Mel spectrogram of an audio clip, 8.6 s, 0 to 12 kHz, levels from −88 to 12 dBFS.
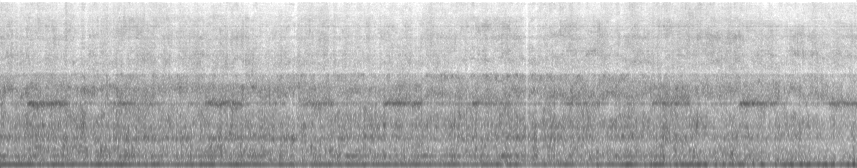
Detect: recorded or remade remade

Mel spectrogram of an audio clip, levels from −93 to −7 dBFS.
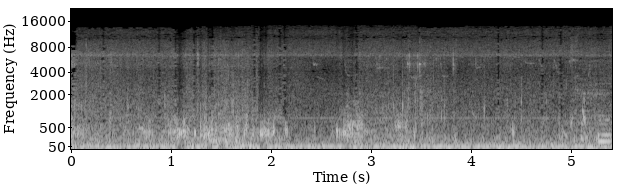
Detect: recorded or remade recorded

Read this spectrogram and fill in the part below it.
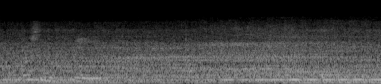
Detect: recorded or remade recorded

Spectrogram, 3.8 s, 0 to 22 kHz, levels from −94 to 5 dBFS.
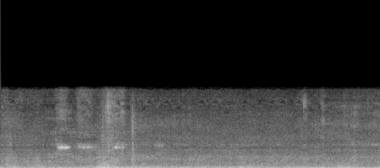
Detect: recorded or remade remade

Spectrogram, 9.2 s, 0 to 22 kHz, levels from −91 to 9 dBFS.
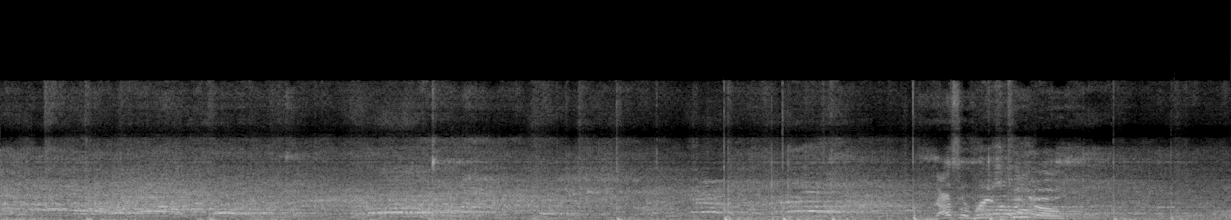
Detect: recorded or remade remade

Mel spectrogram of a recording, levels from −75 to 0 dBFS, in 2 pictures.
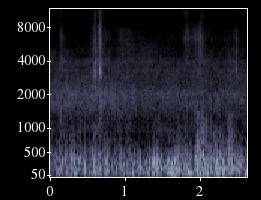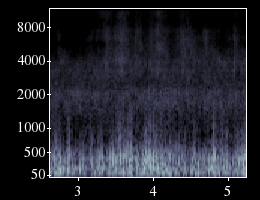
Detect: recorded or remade remade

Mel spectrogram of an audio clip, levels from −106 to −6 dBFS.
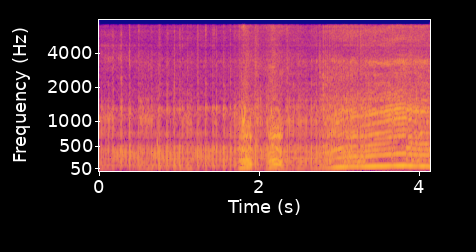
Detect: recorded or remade remade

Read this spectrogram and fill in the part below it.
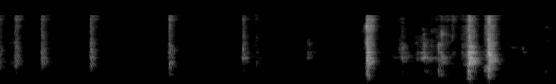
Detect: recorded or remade remade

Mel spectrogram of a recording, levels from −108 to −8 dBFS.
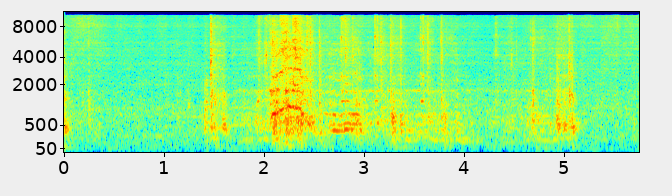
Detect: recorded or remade remade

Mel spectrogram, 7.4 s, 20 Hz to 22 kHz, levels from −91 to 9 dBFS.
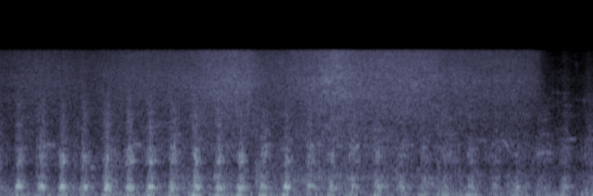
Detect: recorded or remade recorded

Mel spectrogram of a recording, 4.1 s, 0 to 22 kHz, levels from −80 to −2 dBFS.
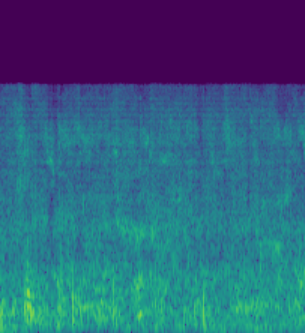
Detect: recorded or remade remade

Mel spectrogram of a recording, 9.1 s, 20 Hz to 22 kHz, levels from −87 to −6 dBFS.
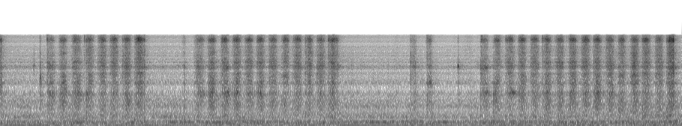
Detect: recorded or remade remade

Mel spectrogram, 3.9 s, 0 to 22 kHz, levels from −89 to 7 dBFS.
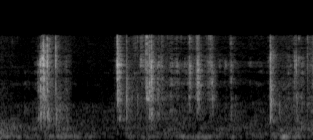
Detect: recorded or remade remade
